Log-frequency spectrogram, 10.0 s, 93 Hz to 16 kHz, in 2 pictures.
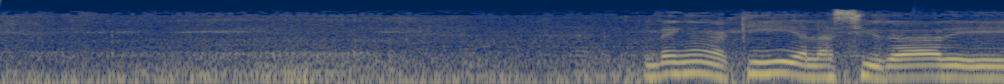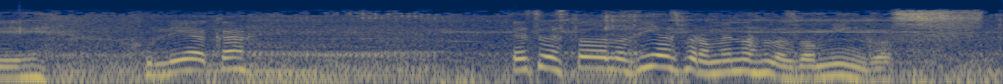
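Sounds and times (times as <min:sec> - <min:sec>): traffic engines rumbling: 0:00.0 - 0:10.0.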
